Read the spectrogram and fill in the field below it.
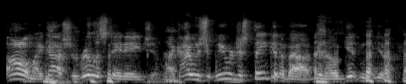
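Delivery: mock delight, pitched high; exaggerated joyful surprise, voice climbing high; happy to see you. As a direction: gush like a thrilled homeowner, hammed up. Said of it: "people are happy to see you".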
